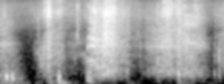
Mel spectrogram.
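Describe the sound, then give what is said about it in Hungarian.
Uneven, faint footsteps crunch on forest ground while someone walks out onto a small hill on a mountain, a few soft scuffing steps in a short burst. “De ha már annyira megneveztem ezt a dombocskát itt a hegyen, akkor ki is sétálok oda.”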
